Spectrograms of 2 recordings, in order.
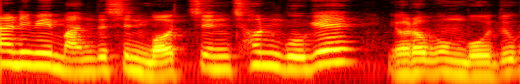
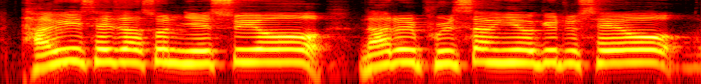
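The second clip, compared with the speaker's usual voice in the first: crying out; 7 semitones higher, 5 dB louder than usual. Acted. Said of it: "소리를 지르니까". (높고 크게 천천히 외치는 간청)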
